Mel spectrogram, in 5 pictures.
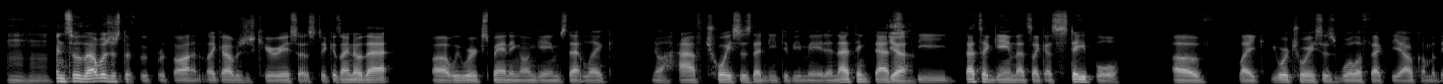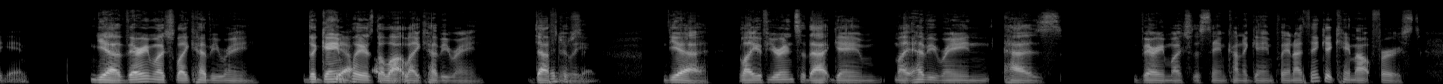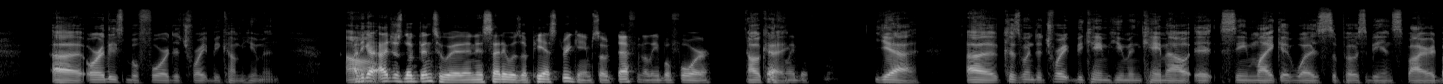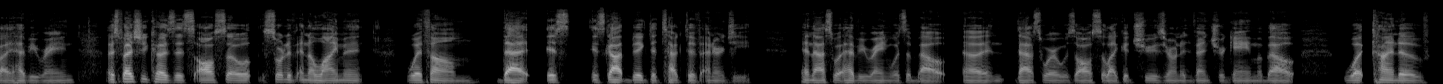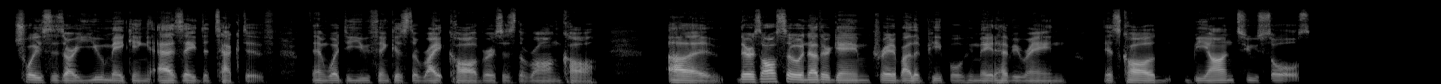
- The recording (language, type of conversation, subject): English, unstructured, Which video games feel as cinematic as your favorite movies, and why did they resonate with you?
- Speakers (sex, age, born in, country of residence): male, 18-19, United States, United States; male, 30-34, United States, United States
- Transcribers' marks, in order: tapping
